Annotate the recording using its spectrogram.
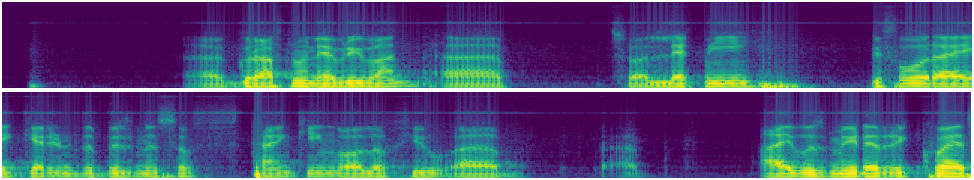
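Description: A second man speaks calmly into a microphone over loudspeakers in a large hall.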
